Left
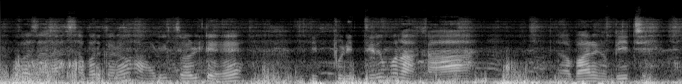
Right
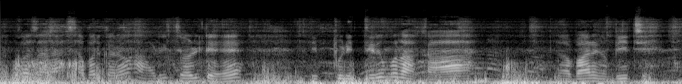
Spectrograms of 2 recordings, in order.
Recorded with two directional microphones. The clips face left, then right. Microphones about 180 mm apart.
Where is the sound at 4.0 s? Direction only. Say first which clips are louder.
Right 2 dB; 5° right (ahead or behind).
